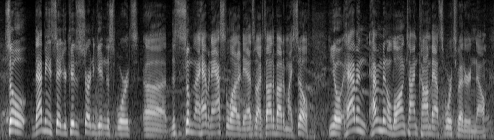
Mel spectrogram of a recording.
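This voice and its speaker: Higher-voiced man, chummy sports interviewer. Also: a bit bright. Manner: informal, chummy, says man often. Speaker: interviewer, former fighter.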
